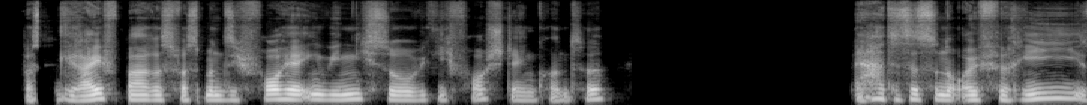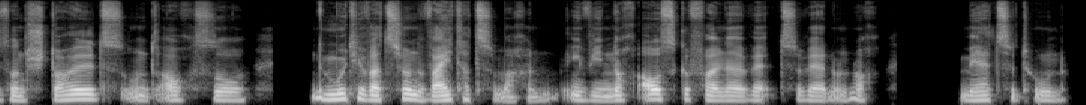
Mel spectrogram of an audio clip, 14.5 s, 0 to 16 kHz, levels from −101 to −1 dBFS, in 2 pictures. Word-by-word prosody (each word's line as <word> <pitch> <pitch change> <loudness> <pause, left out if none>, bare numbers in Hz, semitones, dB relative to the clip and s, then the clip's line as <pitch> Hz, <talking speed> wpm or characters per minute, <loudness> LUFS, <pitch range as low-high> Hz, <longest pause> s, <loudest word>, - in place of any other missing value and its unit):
was - - -4
Greifbares, 130 +1 +3
was 120 +2 -3
man 125 -1 +1
sich 125 0 -6
vorher 140 0 +6
irgendwie 130 -1 +2
nicht 145 +2 +1
so 125 -2 0
wirklich 125 0 -11
vorstellen 115 -5 -6
konnte 115 +7 -3 1.7
Ja, 155 - 0
das 140 -2 -4
ist 140 -1 +3
so 130 - -1
'ne 125 - +2
Euphorie, 135 +6 -1
so 120 - -2
'n 110 - -4
Stolz 140 +3 +2
und 120 - -7
auch 120 -1 -3
so 115 -1 -3 0.4
'ne - - -2
Motivation 135 -2 +3
weiterzumachen, 115 -5 -1
irgendwie 120 -3 -4
noch 125 +3 -2
ausgefallener 120 -5 +2
wer 115 - -4
zu - - -8
werden 115 -2 -1
und - - -7
noch - - -6 0.5
mehr 125 +1 -2
zu - - -6
tun. 120 -2 -7
125 Hz, 155 wpm, -24 LUFS, 120-140 Hz, 1.7 s, vorher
